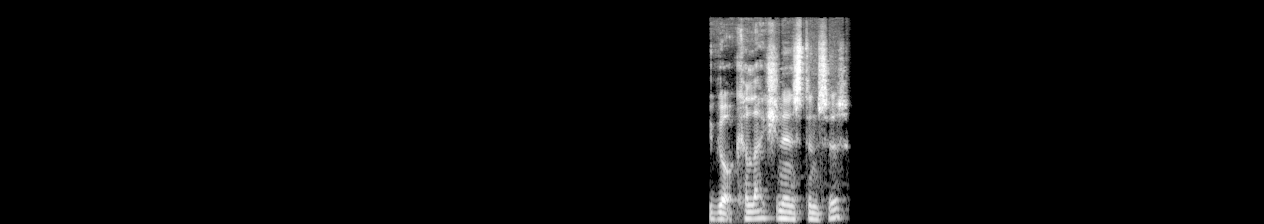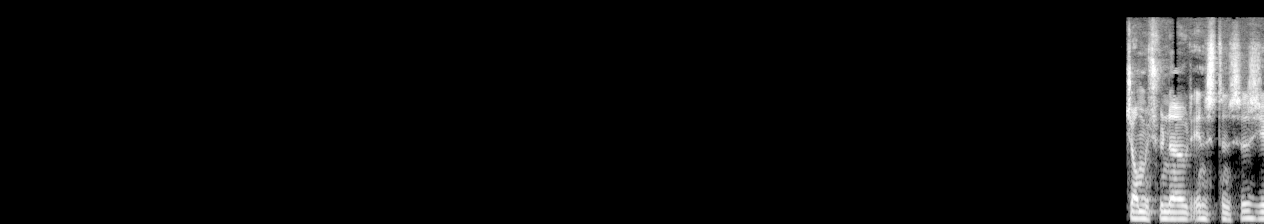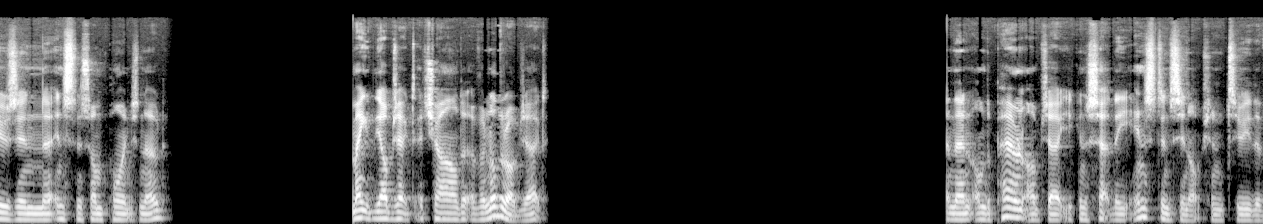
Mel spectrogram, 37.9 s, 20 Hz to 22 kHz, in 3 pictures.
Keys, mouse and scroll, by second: 0.5 click, 1.0 middle click, 1.4 click, 1.7 middle click, 2.3 click, 3.2 middle click, 3.5 click, 5.3 click, 5.6 middle click, 8.0 click, 10.4 BackSpace, 14.9 click, 16.2 shift+a, 20.1 alt+d, 21.3-21.9 shift+r, 22.0 middle click, 24.6 middle click, 27.7 middle click, 31.1 shift+click, 31.7 ctrl+p, 33.4 click, 33.8 click, 35.1 click, 36.3 click, 37.6 ctrl+middle click.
